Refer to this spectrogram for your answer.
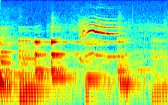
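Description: A cat meows loudly in a drawn-out, wavering call that rises to a high strained peak before falling again, with no voices around it.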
